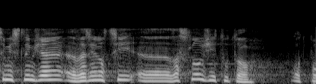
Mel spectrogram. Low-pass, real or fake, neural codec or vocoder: 5.4 kHz; real; none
